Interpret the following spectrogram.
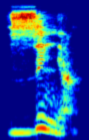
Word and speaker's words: casinha: o pardon comigo e casinha realmente tem esse som de zinha zinha falem pazinha para nem aí comigo repito e ficam aí comigo tá cazinha zinha será que tá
